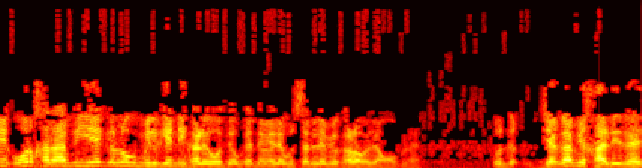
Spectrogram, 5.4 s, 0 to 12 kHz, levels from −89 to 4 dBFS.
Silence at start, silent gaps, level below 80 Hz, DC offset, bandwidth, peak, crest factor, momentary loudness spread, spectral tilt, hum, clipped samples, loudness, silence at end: 0 s; none; -66 dBFS; under 0.1%; 12 kHz; 0 dBFS; 22 dB; 15 LU; -3.5 dB/octave; none; under 0.1%; -21 LUFS; 0 s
